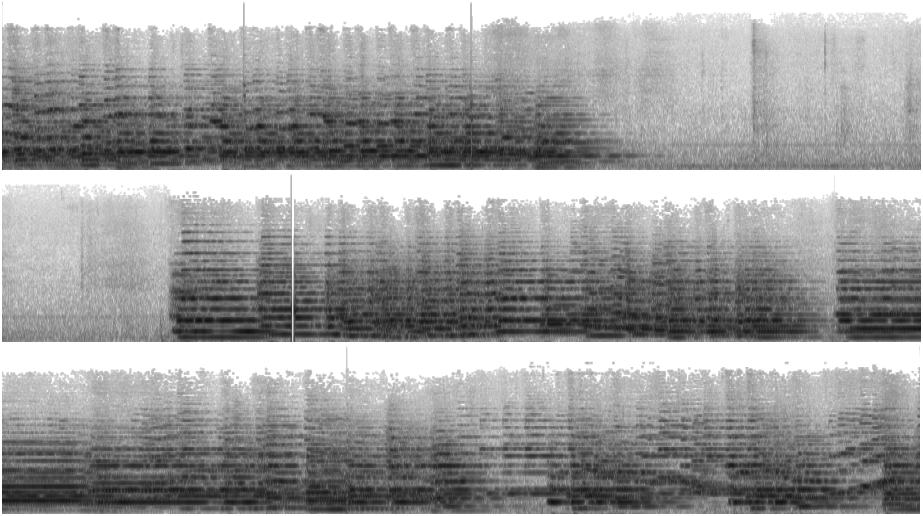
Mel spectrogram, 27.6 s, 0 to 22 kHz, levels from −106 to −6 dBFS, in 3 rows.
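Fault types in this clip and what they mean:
Damaged data in a compressed stream: corrupt bytes make the decoder misread frames and lose sync, causing brief blips at 2.41, 4.68, 12.08, 17.51 and 21.82 s.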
